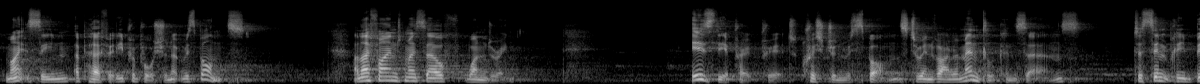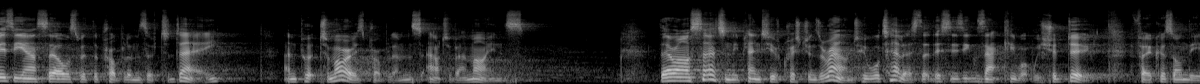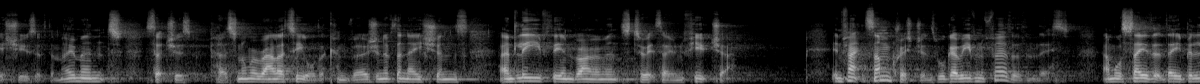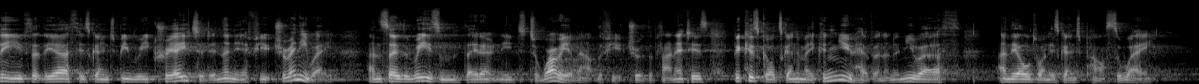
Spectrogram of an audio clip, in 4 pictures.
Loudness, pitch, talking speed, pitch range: -26 LUFS, 135 Hz, 185 wpm, 125-165 Hz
